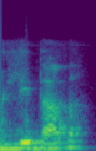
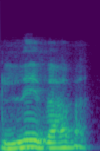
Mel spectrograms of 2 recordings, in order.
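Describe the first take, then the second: First: The word is said with b sounds. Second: The word is said with v sounds. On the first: "c'est deux bêtes" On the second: "levav ou lebab"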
